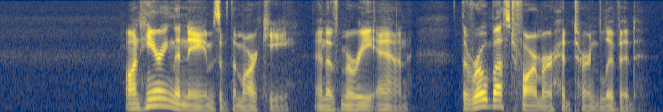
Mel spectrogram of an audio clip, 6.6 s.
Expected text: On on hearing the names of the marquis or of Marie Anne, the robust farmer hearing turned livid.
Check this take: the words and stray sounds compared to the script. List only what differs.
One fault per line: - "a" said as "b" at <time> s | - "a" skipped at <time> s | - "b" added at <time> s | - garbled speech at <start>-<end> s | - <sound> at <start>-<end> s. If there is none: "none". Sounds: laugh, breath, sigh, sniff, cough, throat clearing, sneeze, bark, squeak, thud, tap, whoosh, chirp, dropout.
- "on" skipped at 1.4 s
- "or" said as "and" at 3.1 s
- "hearing" said as "had" at 5.5 s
